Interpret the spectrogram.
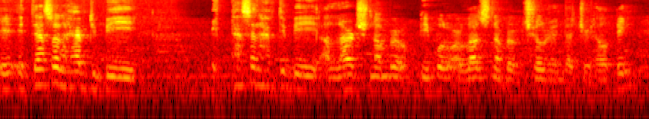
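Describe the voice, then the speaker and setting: A man with a medium-pitched voice speaks at a fairly quick pace with ordinary pitch variation, over noticeable background noise and audible room echo. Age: 60s. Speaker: charity volunteer. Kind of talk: interview conversation.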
